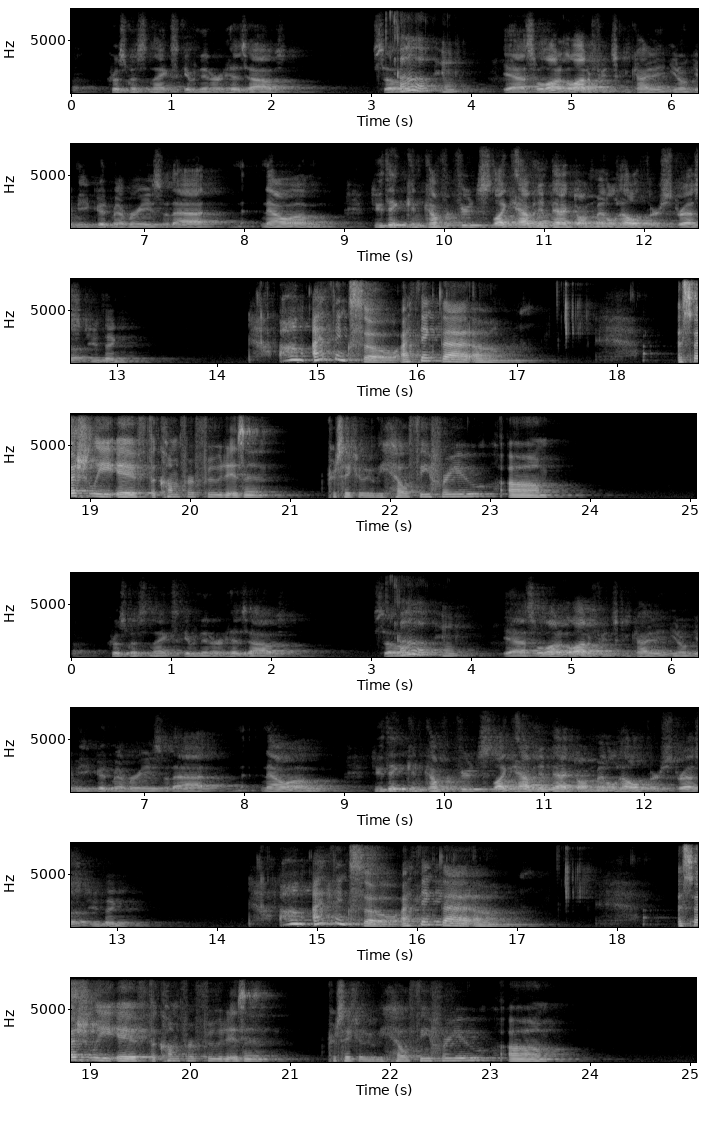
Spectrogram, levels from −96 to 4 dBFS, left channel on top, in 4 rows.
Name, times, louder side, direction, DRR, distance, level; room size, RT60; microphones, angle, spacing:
voice 1, 0.4-2.0 3.0-3.5 4.3-7.6 7.9-8.8 9.3-13.0, left 1 dB, 90° left, 6 dB, 4.7 m, -37 dB
voice 2, 3.3-3.9 14.3-17.0 17.9-18.1 18.6-20.8 21.4-23.6, left 3 dB, 40° left, 8 dB, 1.5 m, -34 dB
24.5 x 21.5 x 7.2 m, 0.90 s
head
